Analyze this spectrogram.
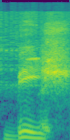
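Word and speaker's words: Bitche: it's in france though i'm pretty sure it's pronounced beach it's beach yes but that doesn't mean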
